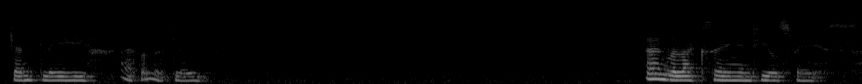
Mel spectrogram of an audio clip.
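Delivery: gentle guided visualisation; guided meditation. Acted. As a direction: ease the listener into the journey, unhurried. Leads a guided shamanic journey.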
